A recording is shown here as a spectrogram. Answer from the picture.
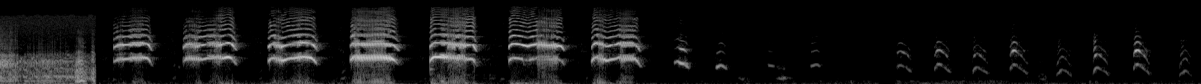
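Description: Animal calls: a run of about seven high, arched yelping calls, then a string of quicker, fainter, short falling chirps.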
